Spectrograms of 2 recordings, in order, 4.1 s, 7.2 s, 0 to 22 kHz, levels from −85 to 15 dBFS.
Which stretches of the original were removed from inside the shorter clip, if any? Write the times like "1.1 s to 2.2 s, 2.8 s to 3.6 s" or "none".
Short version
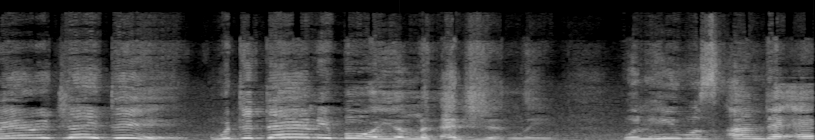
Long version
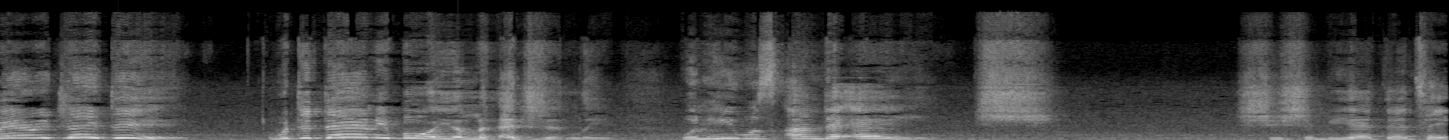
1.0 s to 1.3 s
